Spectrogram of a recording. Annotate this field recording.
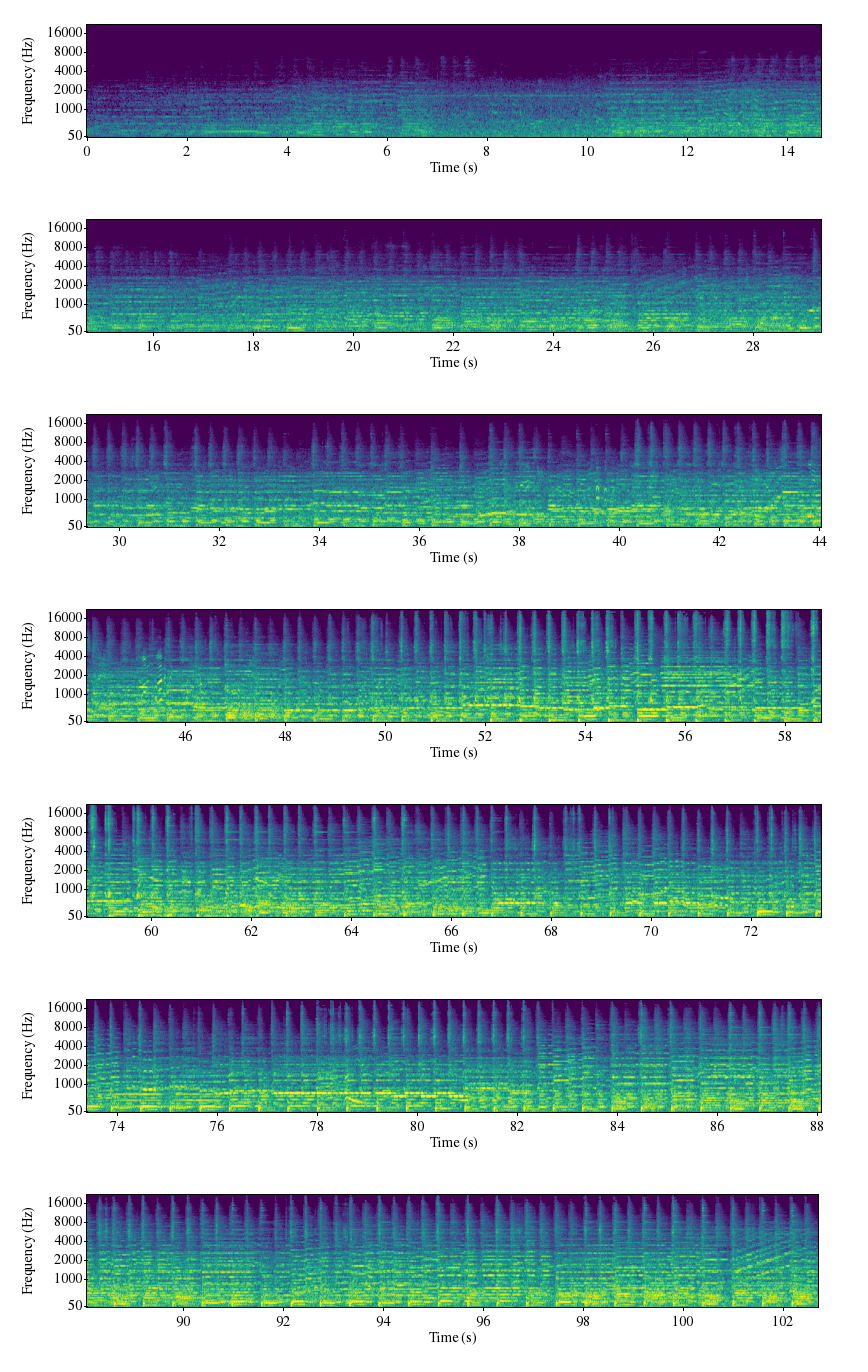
Into a main commercial street of Amsterdam, people playing an harmonium machine. A person seeing I'm recording is trying to destroy the sound waving his thingy, out of spice. The recording is damaged but I thought it was important to talk about it. It's relative to Amsterdam overtourism.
